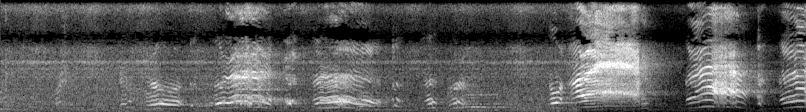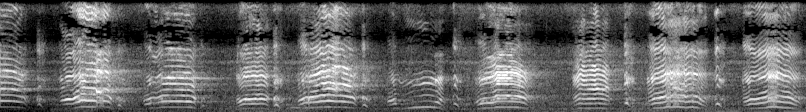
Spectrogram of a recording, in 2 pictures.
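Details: Newborn just after birth, being cleaned of heavy vernix front and back: repeated rhythmic crying bursts, strong and regular, with handling noise; a vigorous normal newborn cry.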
